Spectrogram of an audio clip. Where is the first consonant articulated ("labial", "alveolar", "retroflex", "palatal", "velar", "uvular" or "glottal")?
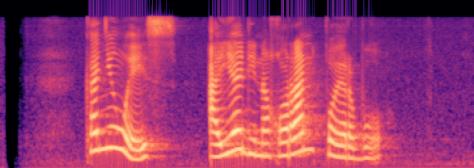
velar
